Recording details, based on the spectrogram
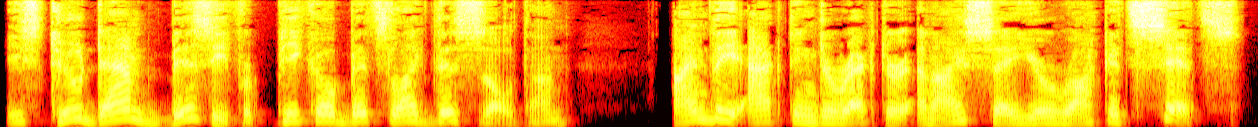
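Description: A man plays a woman in charge of a base in a novel. She is brisk, good-natured and firm, speaking in a lifted, lively voice with a dry, close sound. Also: medium pitch, husky, no room sound, pitched above the performer's own voice. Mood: snappy, firm. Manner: plain-spoken, patient but firm. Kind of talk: acted audiobook dialogue.

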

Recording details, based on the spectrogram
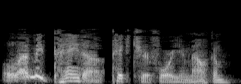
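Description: A man's voice: sits low, wildly swooping pitch, normal speed, vocal fry, slightly rough, exaggerated voice. A man voicing a wiry, edgy male campaign manager with a scratchy voice, pressing his point urgently in an audiobook. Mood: insistent. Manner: pushy, urgent persuading. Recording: dull lo-fi recording.

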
